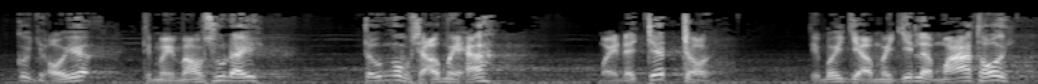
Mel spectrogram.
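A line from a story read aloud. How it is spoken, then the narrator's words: Loud defiant shout. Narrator (Vietnamese): Hắn lại quát lớn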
